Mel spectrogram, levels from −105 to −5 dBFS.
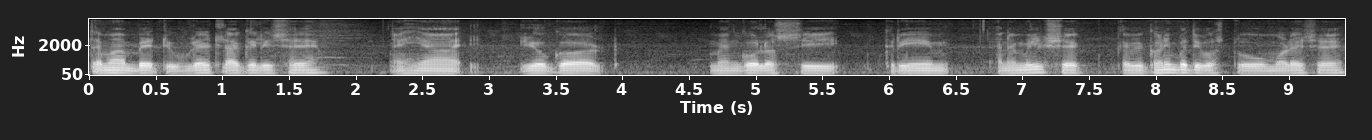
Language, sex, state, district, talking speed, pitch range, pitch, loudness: Gujarati, male, Gujarat, Valsad, 120 wpm, 95-105 Hz, 100 Hz, -19 LUFS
